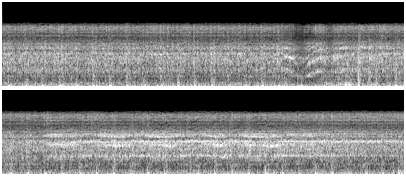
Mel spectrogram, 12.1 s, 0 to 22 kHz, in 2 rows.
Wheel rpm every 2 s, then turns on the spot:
230, 230, 190, 220, 220, 230.
none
